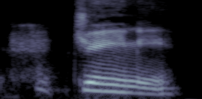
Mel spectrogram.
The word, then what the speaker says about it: Jaime: This is gonna be a really dumb question, and I assume I know the answer, but how would I say your name? Jamie.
